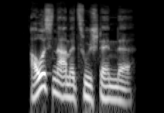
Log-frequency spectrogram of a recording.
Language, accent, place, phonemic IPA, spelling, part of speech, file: German, Germany, Berlin, /ˈʔaʊ̯snaːməˌtsuːʃtɛndə/, Ausnahmezustände, noun, De-Ausnahmezustände.ogg
- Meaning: nominative/accusative/genitive plural of Ausnahmezustand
